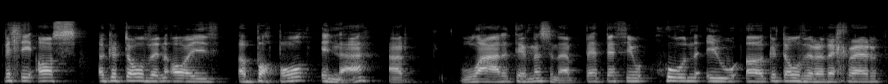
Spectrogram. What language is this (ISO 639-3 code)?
cym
